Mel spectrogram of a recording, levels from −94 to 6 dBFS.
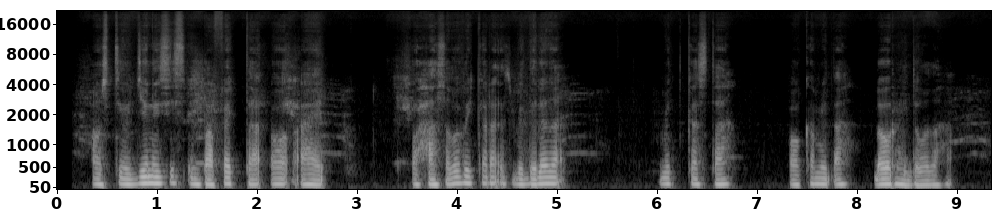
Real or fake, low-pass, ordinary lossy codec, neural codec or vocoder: fake; none; none; codec, 44.1 kHz, 7.8 kbps, Pupu-Codec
